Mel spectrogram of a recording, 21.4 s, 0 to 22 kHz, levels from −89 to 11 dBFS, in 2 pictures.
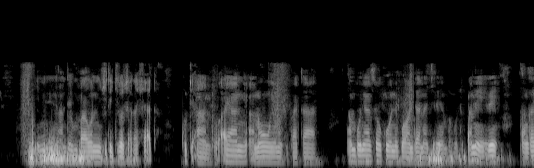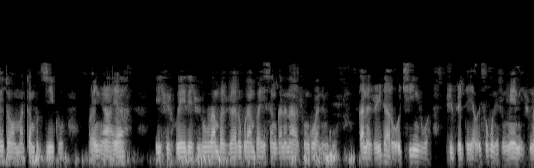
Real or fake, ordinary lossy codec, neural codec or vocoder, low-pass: real; AAC, 24 kbps; none; 5.4 kHz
